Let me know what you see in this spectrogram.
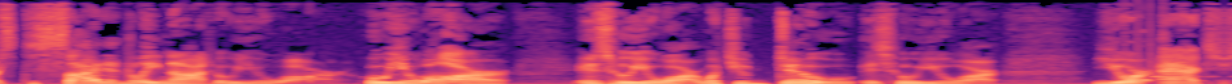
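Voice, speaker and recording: A middle-aged American man filling in as a talk radio host, delivering an opinionated monologue with sarcastic, mocking asides. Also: fairly high pitch.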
